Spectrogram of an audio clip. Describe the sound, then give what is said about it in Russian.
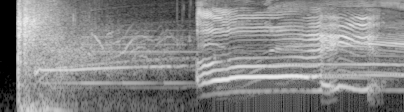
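Cartoon bonk of two heads knocking together: one loud, sharp thwack with a ringing tone, then a wobbly, warbling twang that rises in and sustains to the end. “Древние фолианты гласят, что удариться головами – это лучшее лекарство. Вот оно! Готовы?”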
